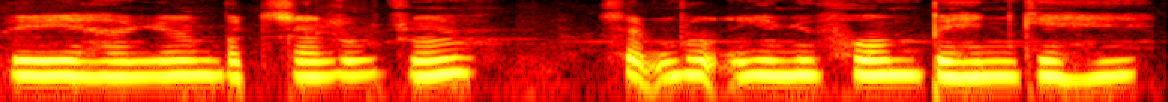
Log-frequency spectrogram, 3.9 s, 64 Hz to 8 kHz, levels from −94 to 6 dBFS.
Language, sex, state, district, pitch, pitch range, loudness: Hindi, female, Arunachal Pradesh, Longding, 225 Hz, 220-230 Hz, -15 LUFS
